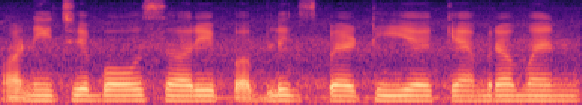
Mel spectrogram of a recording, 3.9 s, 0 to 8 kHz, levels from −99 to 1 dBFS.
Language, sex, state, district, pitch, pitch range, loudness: Hindi, male, Chhattisgarh, Raipur, 150 Hz, 145-150 Hz, -14 LUFS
